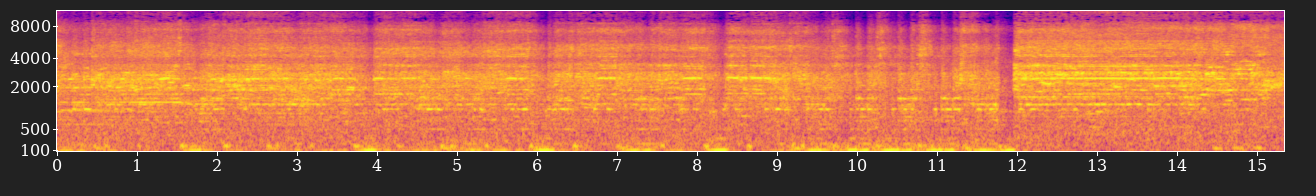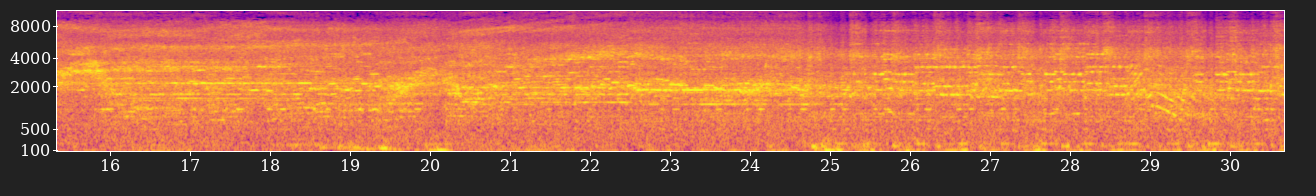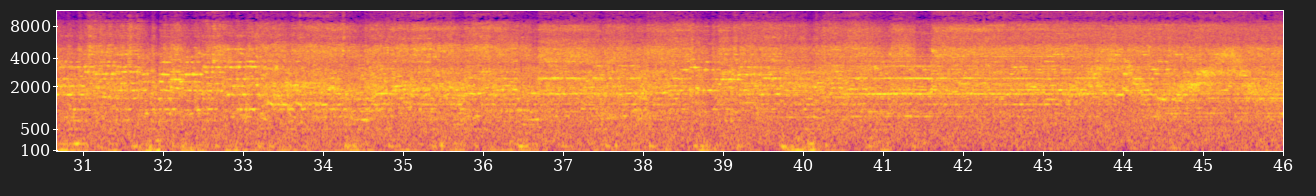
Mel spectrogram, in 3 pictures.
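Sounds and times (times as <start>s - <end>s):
heavy bass beat: 0.0s - 12.7s
loud music through loudspeakers: 0.0s - 46.0s.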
